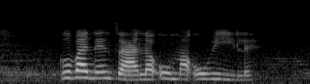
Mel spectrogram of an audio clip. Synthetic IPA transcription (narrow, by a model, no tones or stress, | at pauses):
k̬uɓanɛnd͡zʱalaʔumaʔuwiːlɛ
